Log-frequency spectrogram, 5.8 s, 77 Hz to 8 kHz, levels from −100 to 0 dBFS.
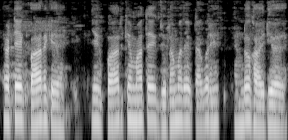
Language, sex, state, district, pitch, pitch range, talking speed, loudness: Rajasthani, male, Rajasthan, Churu, 140 Hz, 130-150 Hz, 175 wpm, -18 LUFS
